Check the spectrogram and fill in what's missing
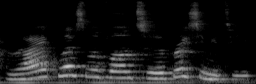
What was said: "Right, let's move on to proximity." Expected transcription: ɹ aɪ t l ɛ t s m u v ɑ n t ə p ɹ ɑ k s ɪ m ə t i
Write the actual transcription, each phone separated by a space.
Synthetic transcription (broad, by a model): ɹ aɪ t l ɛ t s m u v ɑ n t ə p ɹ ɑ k s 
